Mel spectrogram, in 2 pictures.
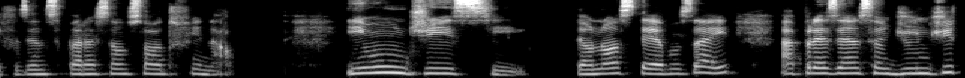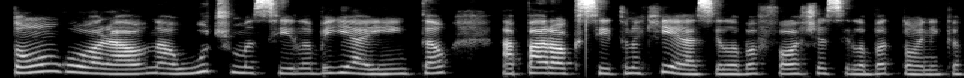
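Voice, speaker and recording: Teacher lady going thru grammar examples slow, dry close mic, middle pitch. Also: fairly bright tone, no room sound. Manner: slow, spelled-out examples for students. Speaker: Portuguese language teacher. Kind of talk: recorded lecture.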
